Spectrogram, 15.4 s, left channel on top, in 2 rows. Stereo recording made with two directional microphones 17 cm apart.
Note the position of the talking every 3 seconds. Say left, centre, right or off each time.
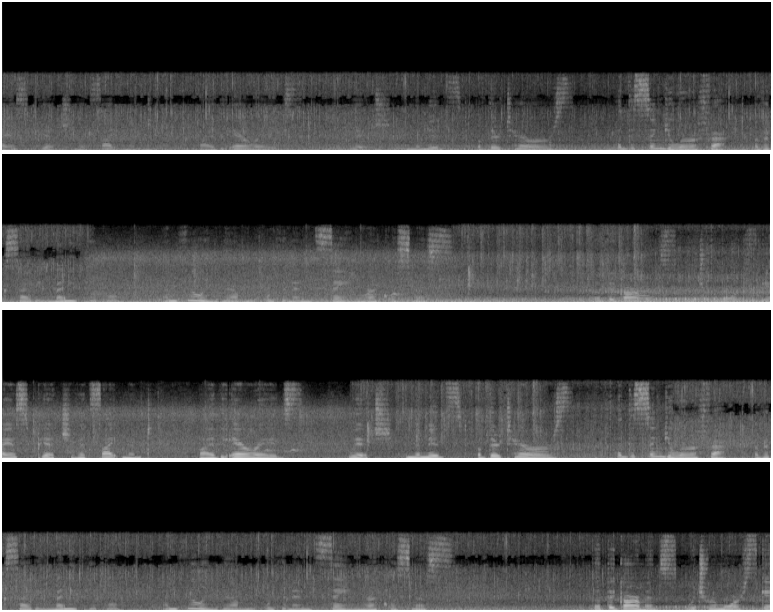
right, right, centre, centre, right.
